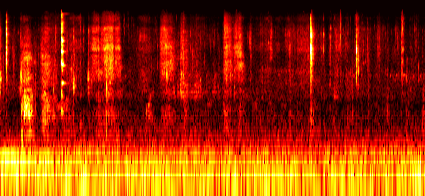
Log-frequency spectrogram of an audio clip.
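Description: Close-up chewing and crunching on crispy breaded deep-fried mullet, with scattered sharp crunchy bites, over a steady low hum.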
